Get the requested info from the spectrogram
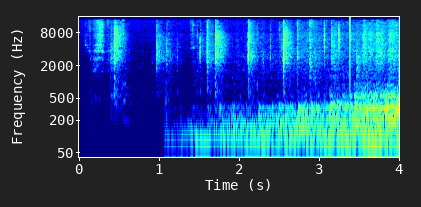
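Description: Timpani (kettledrum) roll played with felt mallets, starting about a second in and growing steadily louder in a crescendo, a sustained low pitched rumble.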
